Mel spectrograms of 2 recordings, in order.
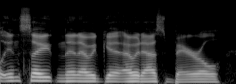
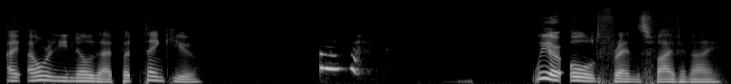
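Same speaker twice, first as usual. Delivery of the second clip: lightly higher, dry and knowing hostess; Errol the amused innkeeper; 4 semitones higher than usual. Acted. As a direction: politely put him in his place. GM voices Errol.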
